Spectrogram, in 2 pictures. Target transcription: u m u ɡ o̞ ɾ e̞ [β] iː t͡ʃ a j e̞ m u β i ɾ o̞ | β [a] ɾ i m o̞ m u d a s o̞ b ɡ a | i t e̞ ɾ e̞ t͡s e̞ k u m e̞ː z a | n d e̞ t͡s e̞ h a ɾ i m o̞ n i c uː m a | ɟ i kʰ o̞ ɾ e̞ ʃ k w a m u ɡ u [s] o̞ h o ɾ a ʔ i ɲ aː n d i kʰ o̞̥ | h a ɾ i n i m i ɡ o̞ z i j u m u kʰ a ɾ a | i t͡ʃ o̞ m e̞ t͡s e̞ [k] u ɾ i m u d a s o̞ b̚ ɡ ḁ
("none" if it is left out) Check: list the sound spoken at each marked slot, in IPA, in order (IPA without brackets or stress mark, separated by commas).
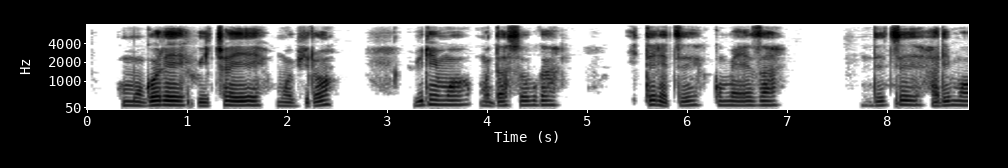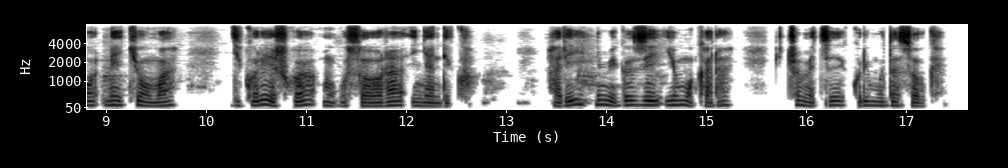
w, i, s, k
